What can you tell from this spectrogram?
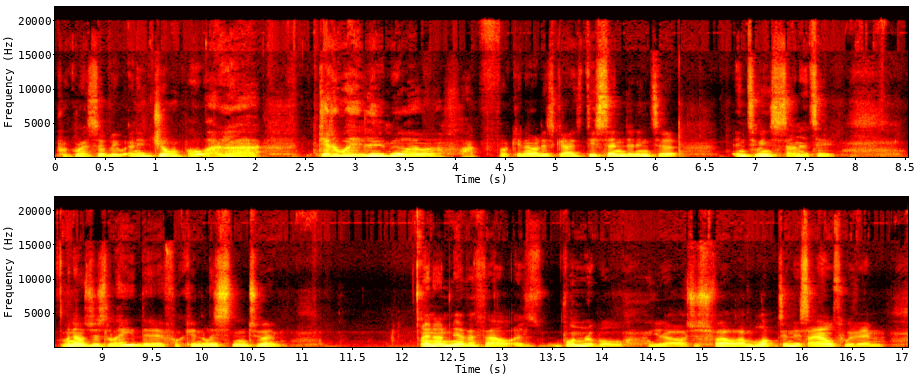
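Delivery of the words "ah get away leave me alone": play-acted, wild, high-pitched screaming outburst. Retelling how a man screamed all night about little green men: imitating him screaming. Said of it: "he was screaming".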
